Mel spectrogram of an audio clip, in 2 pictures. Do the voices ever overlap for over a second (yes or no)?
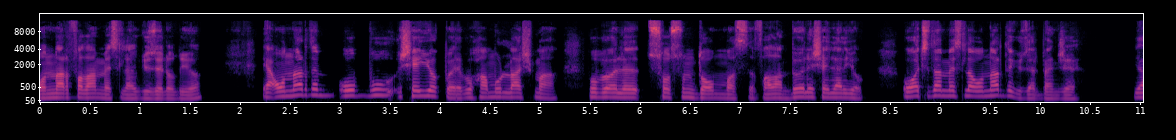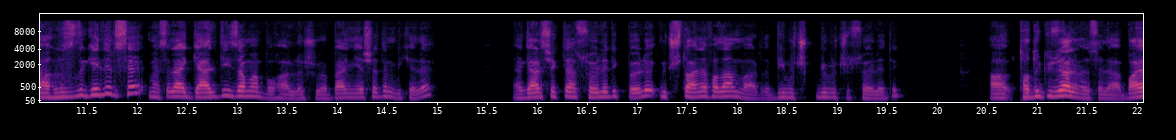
no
